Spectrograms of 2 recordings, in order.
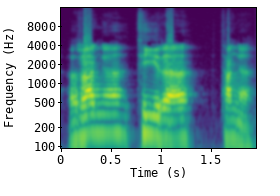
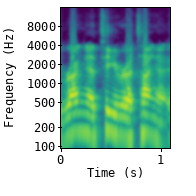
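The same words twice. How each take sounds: First: The R is said like a 'ra' sound. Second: The R is not said like a 'ra' sound. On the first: The speaker calls it right. "the R is like a ra sound" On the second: The speaker calls it wrong. "As people say"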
